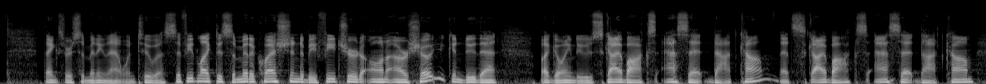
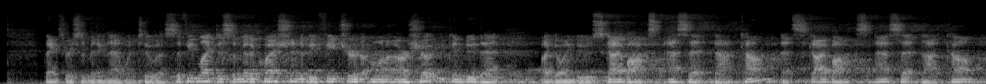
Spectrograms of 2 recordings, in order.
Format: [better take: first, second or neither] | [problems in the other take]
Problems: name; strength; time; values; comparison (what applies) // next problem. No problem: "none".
first | room echo; noticeable; dies away in 2 s // off-mic speech; somewhat distant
